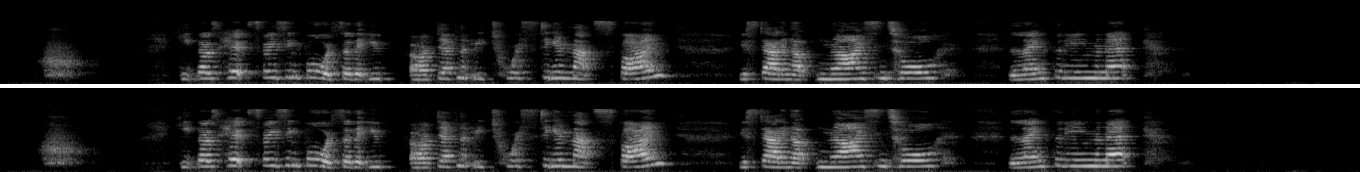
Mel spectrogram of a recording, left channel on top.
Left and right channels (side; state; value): both; normal; correlation 0.52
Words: Keep those hips facing forward so that you are definitely twisting in that spine. You're standing up nice and tall, lengthening the neck.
